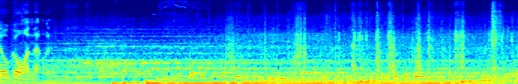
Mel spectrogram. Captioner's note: gentle suspenseful music; vehicle rattling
